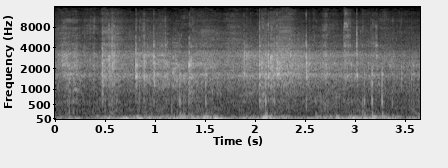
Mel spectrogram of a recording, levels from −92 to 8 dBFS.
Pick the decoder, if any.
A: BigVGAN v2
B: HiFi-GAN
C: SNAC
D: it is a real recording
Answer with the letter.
D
